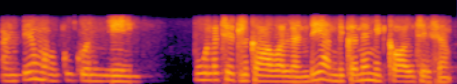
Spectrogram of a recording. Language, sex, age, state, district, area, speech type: Telugu, female, 18-30, Telangana, Bhadradri Kothagudem, rural, conversation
